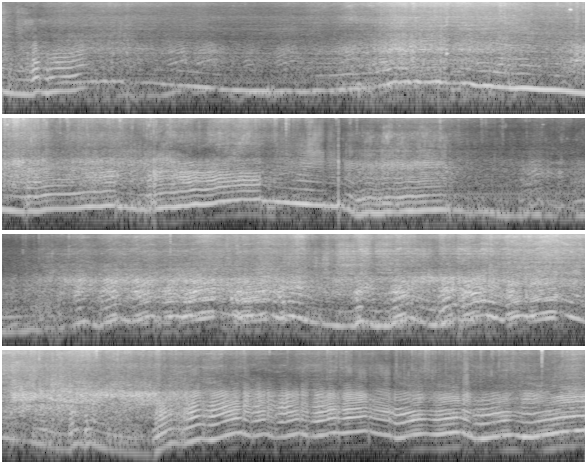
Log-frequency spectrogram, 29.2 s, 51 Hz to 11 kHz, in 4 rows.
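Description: An Opel race car's engine is driven hard, revving up and dropping back again and again as it is worked through the slalom on gravel. The engine note rises and falls every couple of seconds, with one deep drop about 23 seconds in.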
